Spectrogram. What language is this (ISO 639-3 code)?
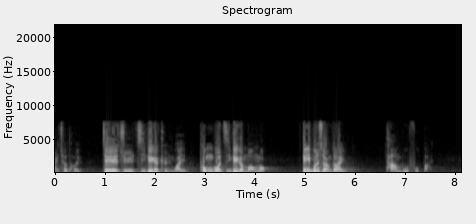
yue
